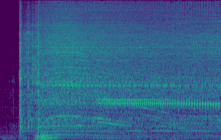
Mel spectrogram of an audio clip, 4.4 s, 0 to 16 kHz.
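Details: 2005 Audi A4 3.2 V6: engine cranks and catches, then settles to a fast, light, sewing-machine ticking over the idle; abnormal noise, cause unknown.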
